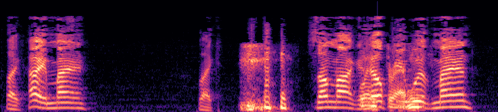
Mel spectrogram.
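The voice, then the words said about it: Put-on southern accent. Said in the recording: “I know he doesn't have a southern accent. Why am I giving you a southern accent? ... Did you have a southern accent when you were a kid? ... like, you'd lapse into it?”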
